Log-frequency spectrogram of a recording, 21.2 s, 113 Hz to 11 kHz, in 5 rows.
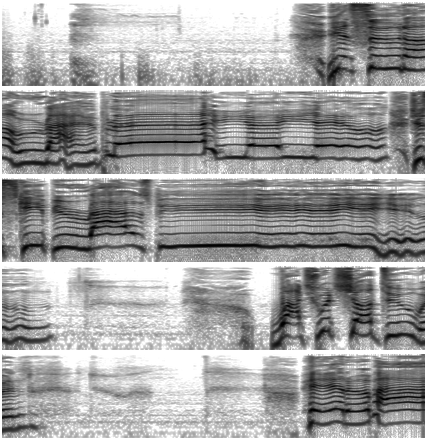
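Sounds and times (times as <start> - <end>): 
man singing a cappella at 180 bpm: 3.2 - 13.4, 15.1 - 17.5, 19.8 - 21.1.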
